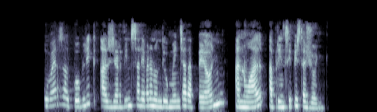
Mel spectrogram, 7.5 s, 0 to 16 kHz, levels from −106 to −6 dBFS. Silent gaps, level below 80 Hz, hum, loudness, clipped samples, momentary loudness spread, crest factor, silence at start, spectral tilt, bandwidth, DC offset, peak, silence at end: 4.57-4.71 s; -58 dBFS; none; -20 LUFS; under 0.1%; 8 LU; 18 dB; 0.9 s; -5 dB/octave; 8 kHz; under 0.1%; -2 dBFS; 1.1 s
